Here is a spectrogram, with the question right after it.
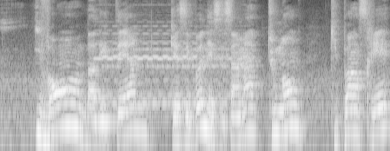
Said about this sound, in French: désolé pour le téléphone, sérieux, c'est vraiment pas prévu que ça sonne.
